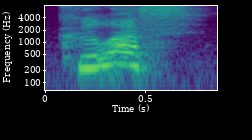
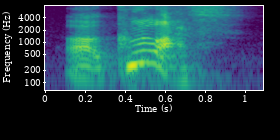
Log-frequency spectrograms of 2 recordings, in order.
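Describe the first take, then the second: First: Culas said higher as a softer, rising, doubtful question; unsure pronunciation. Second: Culas read straight off with a falling tune; first reading. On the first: Unsure how to say a viewer's town name, trying Culas again. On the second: First reading a viewer's town name aloud, plain. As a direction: say Culas as if just reading it off the screen. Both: Shown as a demonstration. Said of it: "I don't even know how to say it".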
